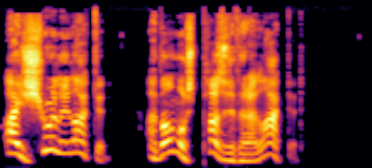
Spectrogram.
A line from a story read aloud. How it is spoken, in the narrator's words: he stammered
